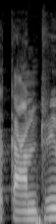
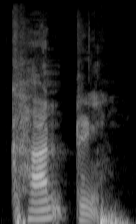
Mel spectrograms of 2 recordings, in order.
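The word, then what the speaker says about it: country: যদিও আমরা কান্ট্রি বলি তবে শুদ্ধ উচ্চারণ হল খান্ট্রি।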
